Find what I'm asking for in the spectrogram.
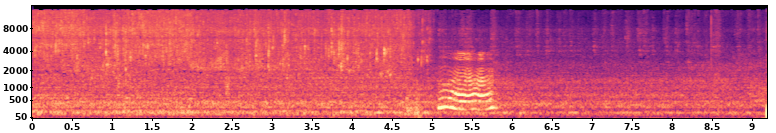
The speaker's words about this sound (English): Excuse me, I need to wash my hands.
